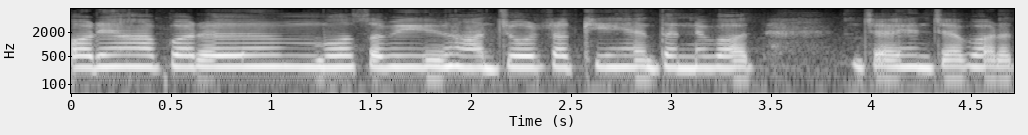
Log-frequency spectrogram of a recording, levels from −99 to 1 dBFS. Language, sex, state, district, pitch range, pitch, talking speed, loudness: Hindi, female, Bihar, Samastipur, 250-265 Hz, 260 Hz, 180 wpm, -13 LUFS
